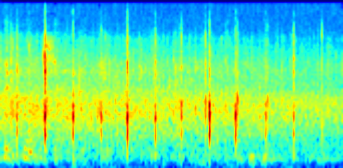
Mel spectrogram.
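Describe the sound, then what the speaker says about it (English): Applause at a Carlson School graduate commencement ceremony, heard as distinct sharp claps spaced at a steady rhythm over a quiet, reverberant hall, sounding like a few hands near the microphone against a fainter crowd. "I'd just like to give you a round of applause."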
